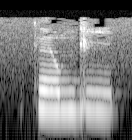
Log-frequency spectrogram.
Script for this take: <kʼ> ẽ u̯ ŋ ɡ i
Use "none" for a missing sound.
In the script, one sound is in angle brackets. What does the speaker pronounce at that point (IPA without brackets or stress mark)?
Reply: k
